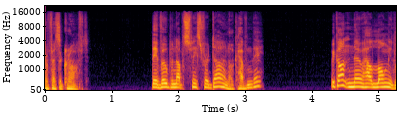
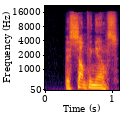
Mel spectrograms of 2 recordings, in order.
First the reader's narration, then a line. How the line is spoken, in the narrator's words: Robin said sharply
